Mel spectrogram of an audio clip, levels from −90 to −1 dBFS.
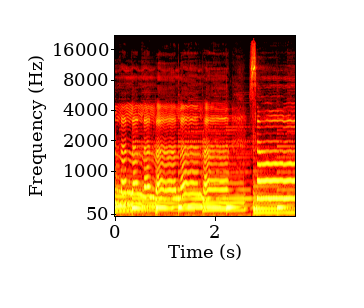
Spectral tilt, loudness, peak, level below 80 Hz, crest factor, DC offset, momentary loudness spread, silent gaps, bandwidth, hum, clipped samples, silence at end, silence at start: -6 dB/octave; -15 LUFS; -2 dBFS; -36 dBFS; 14 dB; under 0.1%; 3 LU; none; 19 kHz; none; under 0.1%; 0 s; 0 s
